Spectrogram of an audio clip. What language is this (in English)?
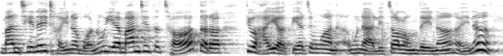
Nepali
